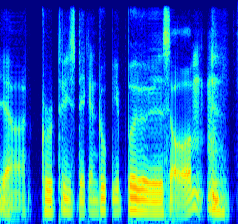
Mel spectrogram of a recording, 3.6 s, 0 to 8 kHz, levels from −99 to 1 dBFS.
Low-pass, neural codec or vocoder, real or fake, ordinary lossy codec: 7.2 kHz; codec, 16 kHz, 0.8 kbps, ZipCodec; fake; none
